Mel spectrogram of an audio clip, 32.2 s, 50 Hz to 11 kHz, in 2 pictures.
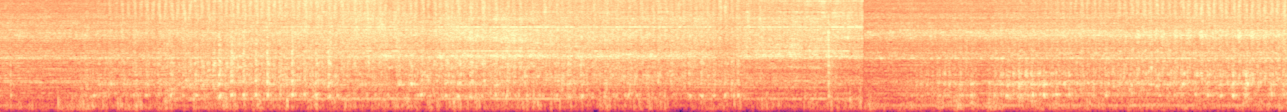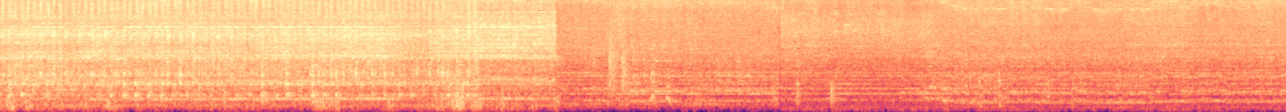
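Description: Hand saw cutting through a stack of clamped wooden boards, a steady run of rasping strokes. About 23 seconds in the sawing stops and the sound drops to a quieter level.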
